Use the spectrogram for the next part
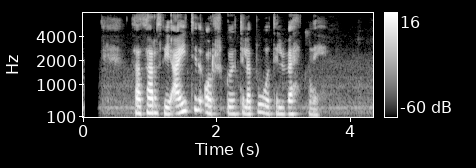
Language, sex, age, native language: Icelandic, female, 30-39, Icelandic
